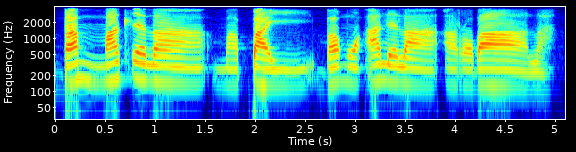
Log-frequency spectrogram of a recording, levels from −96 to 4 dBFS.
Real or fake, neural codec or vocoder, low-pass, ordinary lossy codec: real; none; 3.6 kHz; none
